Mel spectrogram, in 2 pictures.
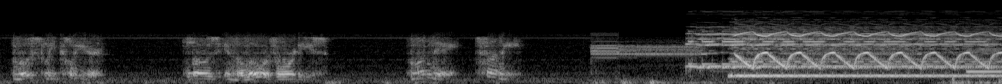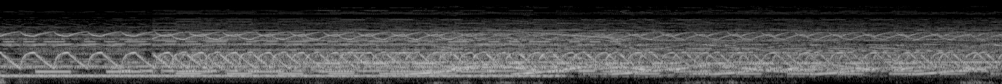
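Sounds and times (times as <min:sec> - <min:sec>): steady low tone: 0:05.8 - 0:17.4
electronic siren rising and falling: 0:05.9 - 0:20.0
fast sweeping siren: 0:05.9 - 0:20.0.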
